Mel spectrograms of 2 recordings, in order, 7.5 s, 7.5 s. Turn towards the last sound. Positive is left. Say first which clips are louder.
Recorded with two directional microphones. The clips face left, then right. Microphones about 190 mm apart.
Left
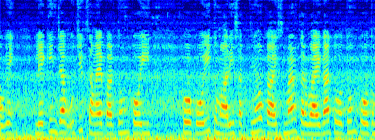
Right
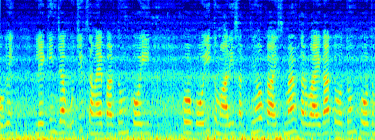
# left 1 dB
turn(degrees=15)  # may be behind; listen again after turning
